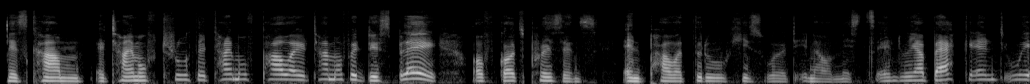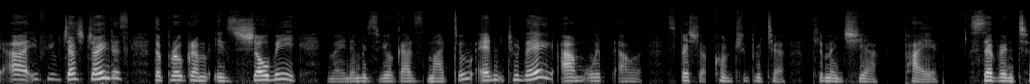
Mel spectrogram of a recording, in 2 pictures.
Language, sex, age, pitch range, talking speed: English, female, 60-79, 145-205 Hz, 170 wpm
